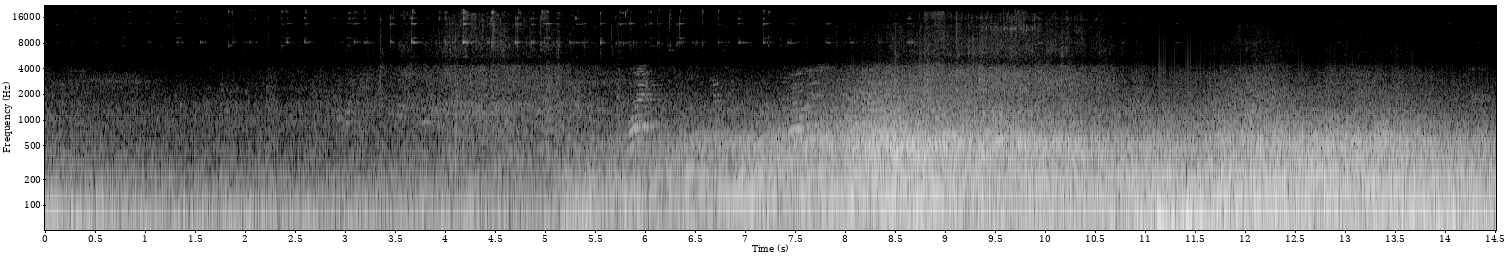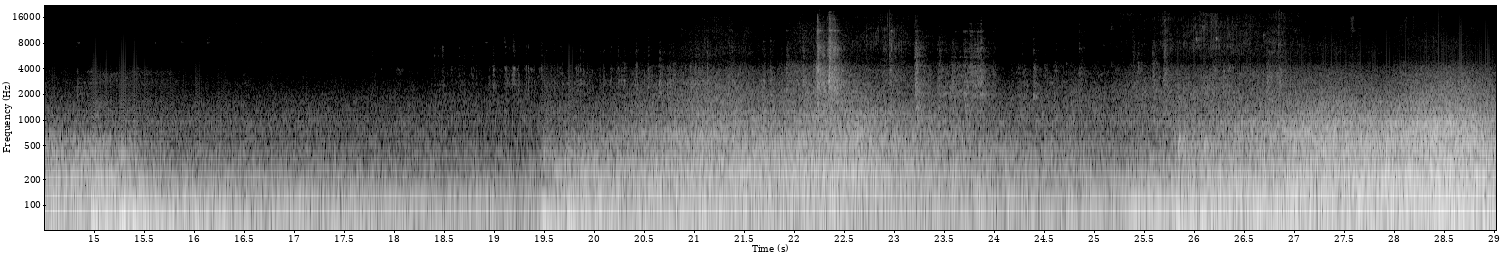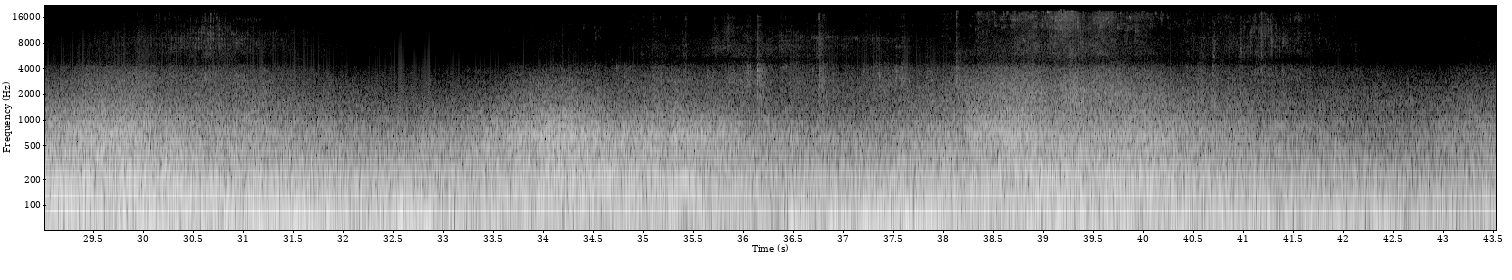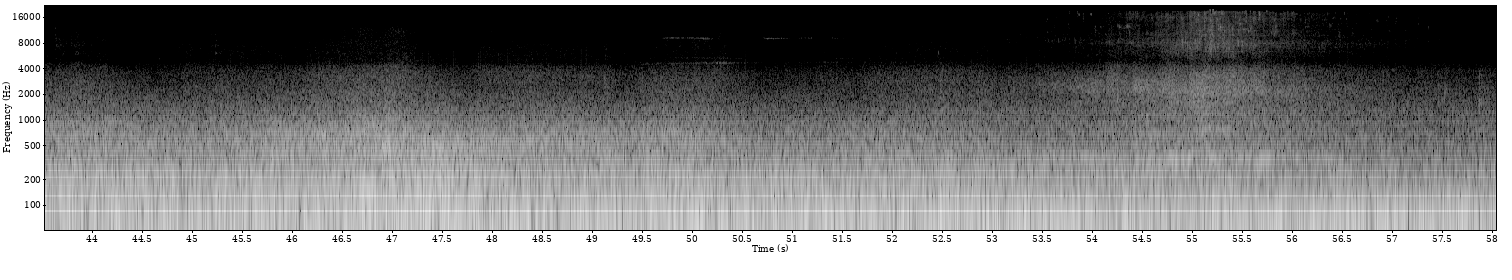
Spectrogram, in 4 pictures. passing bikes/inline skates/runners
18.4 58.0

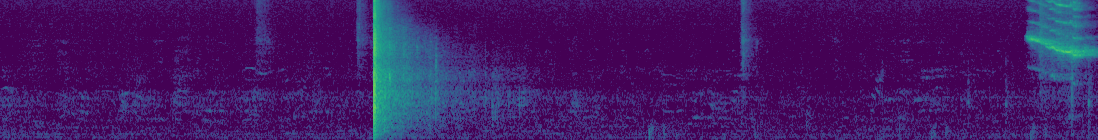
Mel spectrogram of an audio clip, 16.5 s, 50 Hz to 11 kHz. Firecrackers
5.6 6.8

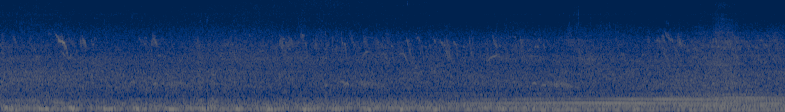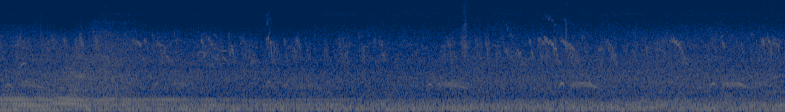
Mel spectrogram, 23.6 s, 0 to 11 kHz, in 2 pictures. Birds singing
13.8 23.5

